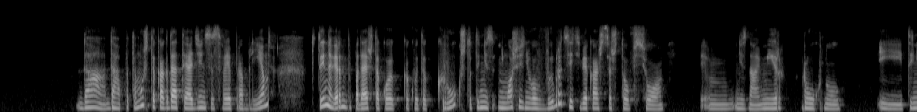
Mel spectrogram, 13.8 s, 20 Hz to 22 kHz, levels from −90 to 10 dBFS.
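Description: At 4.01 to 4.03 s the speech skips ahead. About a second of audio was dropped, and the two sides join almost directly with no filled gap.

From 4.57 to 8.31 s a jitter buffer speed-up follows. Short pitch-period pieces are cut repeatedly, so speech runs 6 percent faster at unchanged pitch, sounding slightly hurried.

Both play through an Opus call path limited to 8 kHz.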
